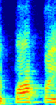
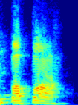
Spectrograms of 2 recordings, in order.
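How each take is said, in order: First: Papa stressed on the first syllable. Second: Papá stressed on the final syllable; stress on last syllable. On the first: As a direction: say papa with the beat on the opening pa. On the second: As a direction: land the beat on the last pá of papá. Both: Shown as a demonstration. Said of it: "las reglas de acentuación".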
